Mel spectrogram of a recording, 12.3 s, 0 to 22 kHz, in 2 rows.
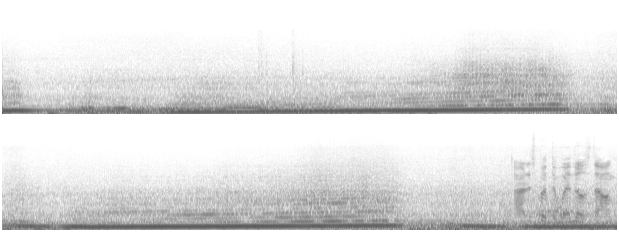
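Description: Loud, close exhaust drone from an Infiniti G35 with a six-speed manual and muffler and resonator delete, rising and falling through several revs and gear pulls, with a brief bark at the end.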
